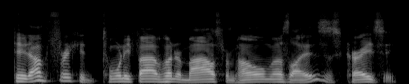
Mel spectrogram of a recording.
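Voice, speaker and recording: Speaking at a fairly quick pace, a man with a Virginia accent uses a medium pitch and ordinary pitch variation, recorded dry and close with no echo against a quiet background. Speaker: podcast host. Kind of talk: casual podcast conversation. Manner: halting, many fillers.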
